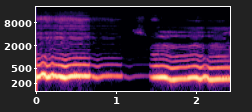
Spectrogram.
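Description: A woman humming the melody of a naat in slow, held notes with a wavering pitch, with no instruments. The voice drops away for a moment a little after a second in and comes back near the end.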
